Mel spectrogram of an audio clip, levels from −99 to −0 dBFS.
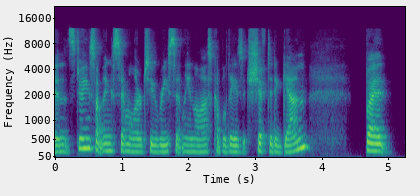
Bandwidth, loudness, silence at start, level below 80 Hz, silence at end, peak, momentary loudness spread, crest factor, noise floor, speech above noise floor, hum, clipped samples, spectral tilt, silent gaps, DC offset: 12.5 kHz; -27 LUFS; 0 s; -74 dBFS; 0.3 s; -8 dBFS; 9 LU; 20 dB; -60 dBFS; 34 dB; none; under 0.1%; -4.5 dB/octave; none; under 0.1%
